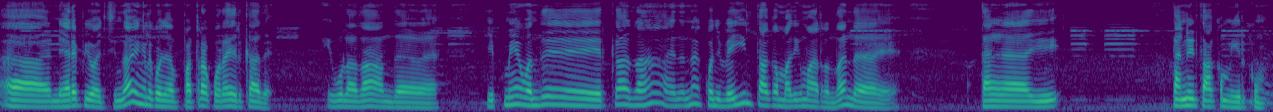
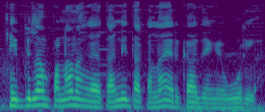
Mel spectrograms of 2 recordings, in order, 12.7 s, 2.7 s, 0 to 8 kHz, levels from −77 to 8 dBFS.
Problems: none marked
